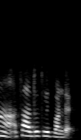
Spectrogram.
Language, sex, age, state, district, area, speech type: Malayalam, female, 30-45, Kerala, Idukki, rural, conversation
